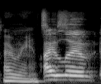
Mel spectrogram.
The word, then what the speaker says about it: Aransas: And you live not very far from that, Port Aransas. Or is that how you say it? – I lived at Port Aransas. – Aransas.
